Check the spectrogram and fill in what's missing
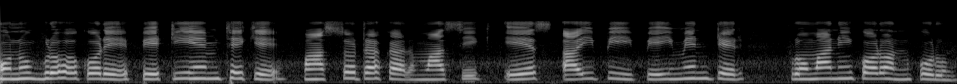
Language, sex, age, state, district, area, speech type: Bengali, female, 45-60, West Bengal, Jhargram, rural, read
